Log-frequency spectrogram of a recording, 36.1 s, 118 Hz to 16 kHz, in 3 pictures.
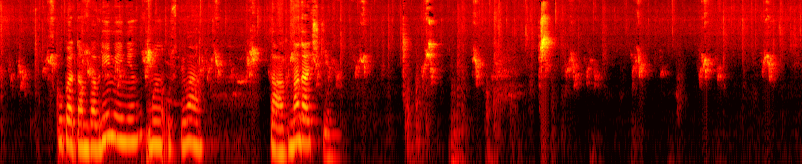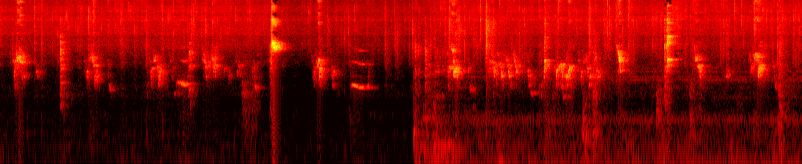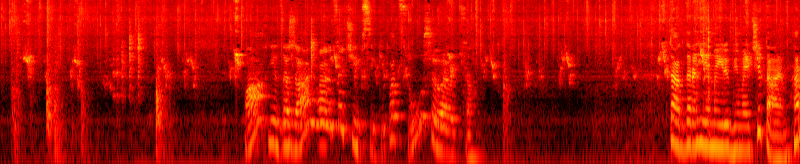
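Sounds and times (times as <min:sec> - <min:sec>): small birds chirping: 0:00.0 - 0:36.0
steady low hum: 0:18.2 - 0:36.0.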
